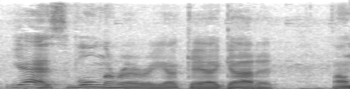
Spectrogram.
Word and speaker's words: Vulnerary: Oh, Vulnerary! I pronounced it right! Yes! I can end the episode here. I pronounced crap, I can't do it again. Vulnerary. Yes, Vulnerary.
